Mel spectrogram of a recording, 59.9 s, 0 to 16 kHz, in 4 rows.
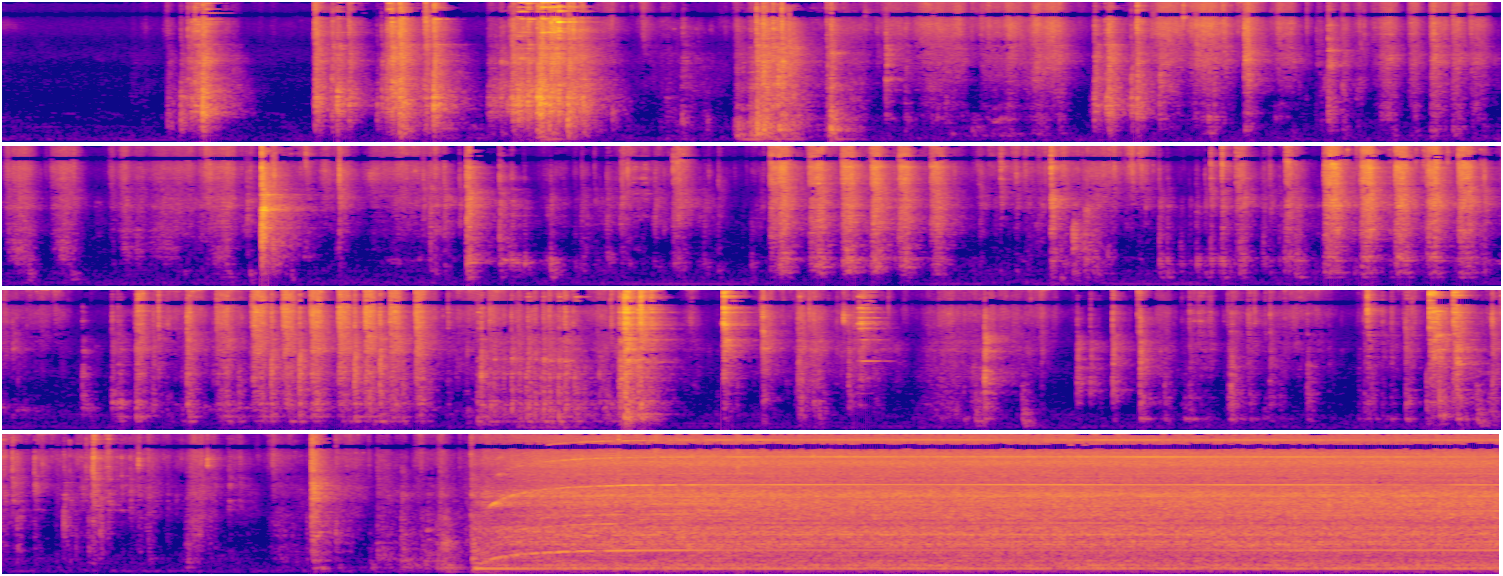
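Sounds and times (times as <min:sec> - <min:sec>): metal tools clinking and scraping: 0:03.1 - 0:06.2, 0:34.6 - 0:39.1, 0:43.7 - 0:45.3.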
